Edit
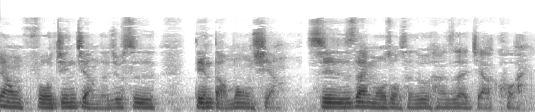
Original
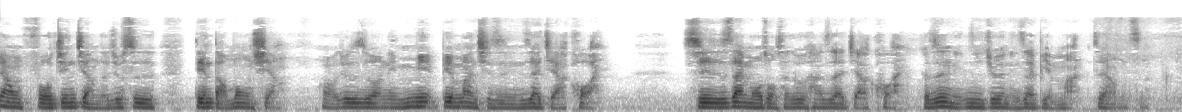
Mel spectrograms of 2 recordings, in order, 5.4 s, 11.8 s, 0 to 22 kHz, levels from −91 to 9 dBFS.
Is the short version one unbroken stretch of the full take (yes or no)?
no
